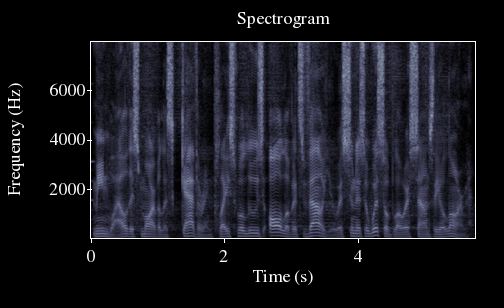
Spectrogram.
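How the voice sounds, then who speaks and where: Man acting composed fortress duke, low voice, measured, shrewd, anime game delivery, music behind. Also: close to an everyday voice. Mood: pondering. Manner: measured, deliberate, analytical.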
